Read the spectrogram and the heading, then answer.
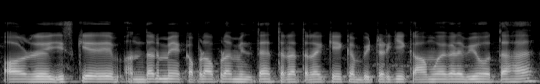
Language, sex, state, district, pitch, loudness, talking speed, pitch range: Hindi, male, Bihar, Saharsa, 125 Hz, -19 LUFS, 200 wpm, 120-125 Hz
